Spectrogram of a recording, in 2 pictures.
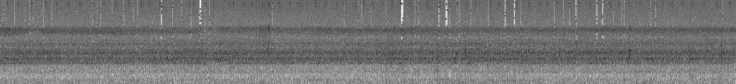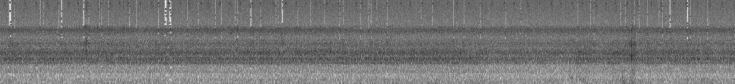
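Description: A car drives steadily along a road with a constant rumble of tyres.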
